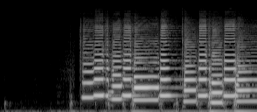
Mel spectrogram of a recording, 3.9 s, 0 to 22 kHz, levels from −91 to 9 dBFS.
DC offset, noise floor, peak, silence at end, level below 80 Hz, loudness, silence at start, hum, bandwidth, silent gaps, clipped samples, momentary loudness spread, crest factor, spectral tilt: under 0.1%; -64 dBFS; -6 dBFS; 0 s; -44 dBFS; -18 LUFS; 1.25 s; none; 11.5 kHz; none; under 0.1%; 5 LU; 14 dB; -2 dB/octave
